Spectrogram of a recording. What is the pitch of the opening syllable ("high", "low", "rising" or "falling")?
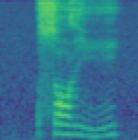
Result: high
